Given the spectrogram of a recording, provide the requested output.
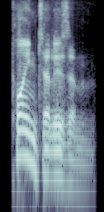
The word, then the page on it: Pointillism: British English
